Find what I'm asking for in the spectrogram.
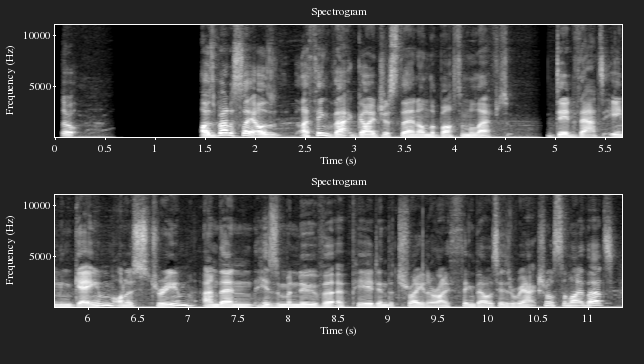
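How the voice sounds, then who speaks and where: Man, modern British received pronunciation, casual live-stream commentary, halting rambling explanations, medium pitch. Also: animated, a bit bright. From Midlands of England. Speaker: streamer reacting to a game showcase.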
